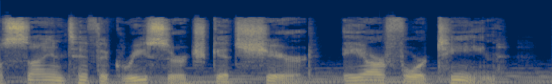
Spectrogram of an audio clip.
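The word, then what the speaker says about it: arXiv: For those less familiar with how scientific research gets shared, AR-14, pronounced like the word archive, is an online repository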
